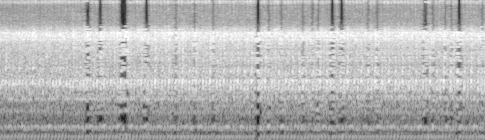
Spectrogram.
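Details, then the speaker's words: Daewoo Lanos after the injectors were cleaned and reinstalled and the spark plugs checked for spark: even, steady idle with a smooth hum and no ticks, knocks or misfires. The injector-or-plug fault appears fixed. "Попробуем, что завелась, как слышите. Все работает, свечи работают, никакого у нас лишнего постороннего звука нету."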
